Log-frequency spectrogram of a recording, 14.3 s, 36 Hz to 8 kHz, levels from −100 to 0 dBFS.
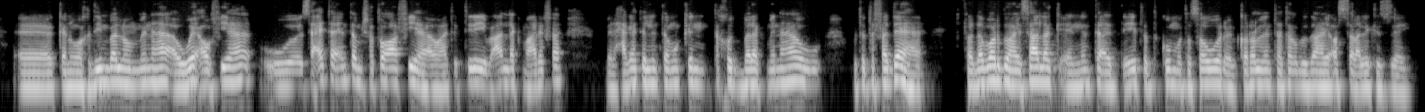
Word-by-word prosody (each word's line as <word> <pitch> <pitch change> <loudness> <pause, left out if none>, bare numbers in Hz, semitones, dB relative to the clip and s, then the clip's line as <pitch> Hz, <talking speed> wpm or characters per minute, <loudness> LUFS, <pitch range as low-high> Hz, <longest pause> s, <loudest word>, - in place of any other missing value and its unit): آآ، 120 0 -1
كانوا 130 +1 -1
واخدين 130 +4 +2
بالهم 150 -3 +3
منها، 150 +2 +2
أو 125 +1 +2
وقعوا 135 -5 +3
فيها، 160 +5 0
وساعتها 130 +4 -2
أنت 165 +1 -4
مش 140 -5 -2
هتُقع 150 +3 +3
فيها، 150 -3 +1
أو 115 0 0
هتبتدي 125 +5 -1
يبقى 125 -3 -1
عندك 145 -1 -2
معرفة 135 +7 -2 0.5
بالحاجات 125 +6 -2
اللي 145 -1 +3
أنت 145 - -7
ممكن 145 0 -2
تاخد 145 -1 -3
بالك 140 -1 +2
منها، 150 +4 +1
و 140 -3 -1 0.3
وتتفاداها، 145 -3 +2 0.4
فده 130 +2 +1
برضه 165 0 +5
هيساعدك 150 +3 +3
إن 125 +2 -2
أنت 135 -1 -4
قد 120 -1 0
إيه 135 +3 0
ت 140 - -8
تكون 130 +3 -4
متصوّر 135 +1 0
القرار 130 +4 -1
اللي 140 - +1
أنت 135 0 -5
هتاخده 130 0 -2
ده 130 - +1
هيأثّر 125 -1 -1
عليك 120 +1 -2
إزاي. 105 -3 -6
135 Hz, 190 wpm, -24 LUFS, 125-150 Hz, 0.5 s, برضه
